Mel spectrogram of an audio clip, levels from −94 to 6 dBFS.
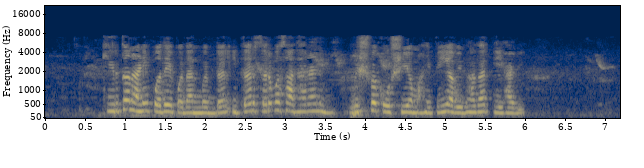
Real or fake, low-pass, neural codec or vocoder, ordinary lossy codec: real; 7.2 kHz; none; AAC, 32 kbps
